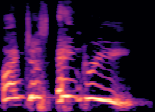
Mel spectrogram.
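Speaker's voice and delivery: high, loud, angry protest; re-enacted shrieky-high shouting while denying it; yelling in denial. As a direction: insist indignantly at a comic yell, stretching the last words. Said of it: "I kinda am yelling right now".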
